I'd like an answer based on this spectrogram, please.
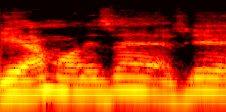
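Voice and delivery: mock amped-up, excited, fired-up bravado. Retelling own reply to a friend's question about a rival: imitating own hyped self. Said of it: "I got all hyped".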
